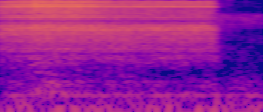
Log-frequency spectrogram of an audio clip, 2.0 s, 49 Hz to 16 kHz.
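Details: Smith Little Torch on oxygen/propane, lit with propane first and then oxygen, valves opened only about 1/8 turn: a steady, even hiss that softens after a moment. A clean, normal jewelry soldering flame.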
